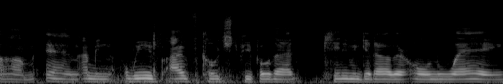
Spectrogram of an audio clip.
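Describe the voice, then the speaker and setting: With a dark, mellow tone, a man speaks at medium pitch and a moderate pace. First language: not English. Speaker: podcast co-host. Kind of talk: casual chat. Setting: live recording at a beach town.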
